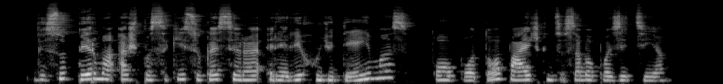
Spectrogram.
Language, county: Lithuanian, Panevėžys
